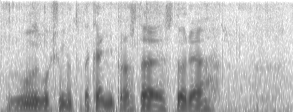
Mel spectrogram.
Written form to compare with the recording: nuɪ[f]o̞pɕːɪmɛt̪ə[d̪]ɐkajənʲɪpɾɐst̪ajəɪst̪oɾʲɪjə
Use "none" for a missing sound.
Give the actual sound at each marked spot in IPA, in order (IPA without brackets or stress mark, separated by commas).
v, t̪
